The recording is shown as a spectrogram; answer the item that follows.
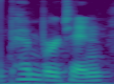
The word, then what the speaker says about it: Pemberton: Now, eventually, Dr. Pember, I keep mispronouncing Pemberton.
